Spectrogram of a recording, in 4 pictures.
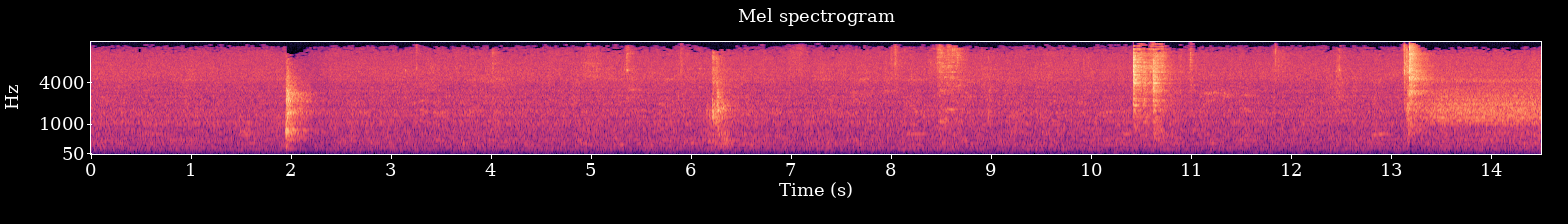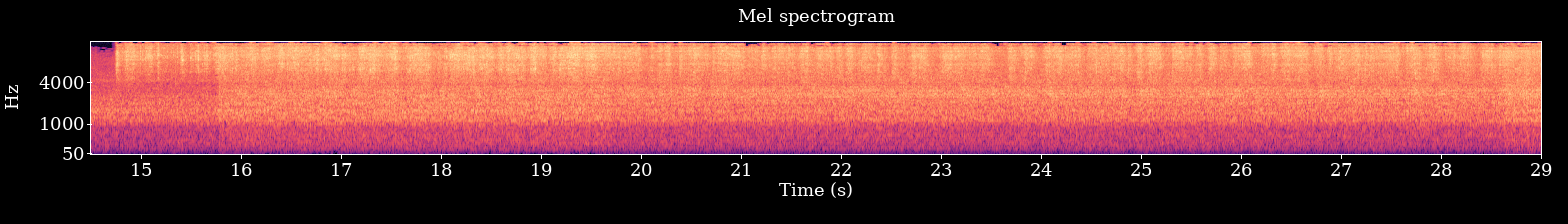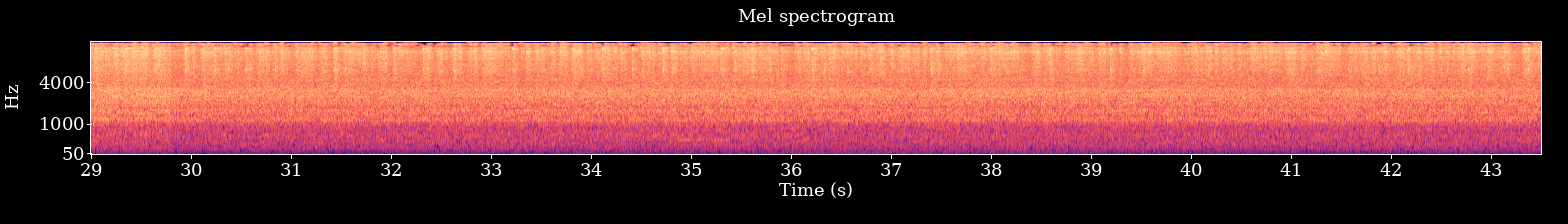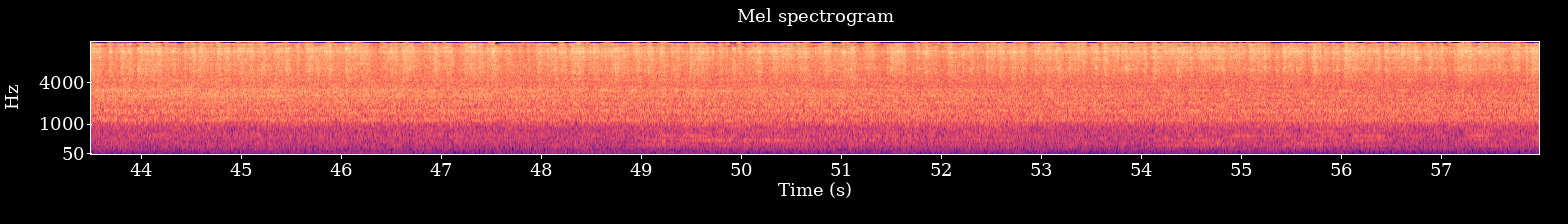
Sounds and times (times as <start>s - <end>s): Power tool: 13.3s - 57.9s.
